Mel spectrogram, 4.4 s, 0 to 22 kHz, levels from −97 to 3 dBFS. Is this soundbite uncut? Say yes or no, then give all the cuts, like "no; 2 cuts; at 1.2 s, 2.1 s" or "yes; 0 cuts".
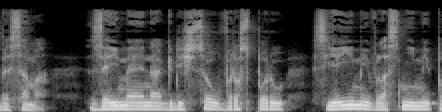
yes; 0 cuts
